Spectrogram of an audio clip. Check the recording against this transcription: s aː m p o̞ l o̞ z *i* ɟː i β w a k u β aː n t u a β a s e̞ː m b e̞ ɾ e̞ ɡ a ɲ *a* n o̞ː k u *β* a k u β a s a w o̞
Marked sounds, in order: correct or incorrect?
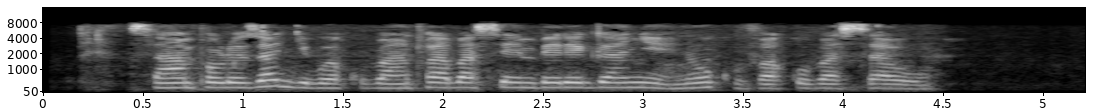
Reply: incorrect: a, incorrect: e, incorrect: v

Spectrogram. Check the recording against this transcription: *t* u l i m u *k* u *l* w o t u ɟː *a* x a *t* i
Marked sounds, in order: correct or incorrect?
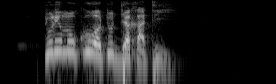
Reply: correct, correct, incorrect: none, correct, correct

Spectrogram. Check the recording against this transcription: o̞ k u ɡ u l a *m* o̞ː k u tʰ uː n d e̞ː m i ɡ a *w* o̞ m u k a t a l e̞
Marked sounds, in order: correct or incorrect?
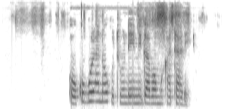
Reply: incorrect: n, incorrect: β

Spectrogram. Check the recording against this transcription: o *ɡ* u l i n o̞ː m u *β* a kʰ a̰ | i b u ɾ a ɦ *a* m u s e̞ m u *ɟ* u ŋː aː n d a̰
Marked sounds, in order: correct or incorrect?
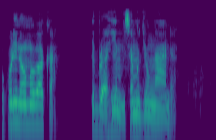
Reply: incorrect: k, correct, incorrect: i, correct

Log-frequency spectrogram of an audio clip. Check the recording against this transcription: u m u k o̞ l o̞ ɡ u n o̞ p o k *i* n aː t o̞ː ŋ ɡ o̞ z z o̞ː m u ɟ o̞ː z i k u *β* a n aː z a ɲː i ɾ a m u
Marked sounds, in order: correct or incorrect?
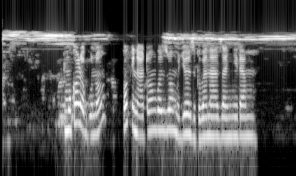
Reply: correct, correct

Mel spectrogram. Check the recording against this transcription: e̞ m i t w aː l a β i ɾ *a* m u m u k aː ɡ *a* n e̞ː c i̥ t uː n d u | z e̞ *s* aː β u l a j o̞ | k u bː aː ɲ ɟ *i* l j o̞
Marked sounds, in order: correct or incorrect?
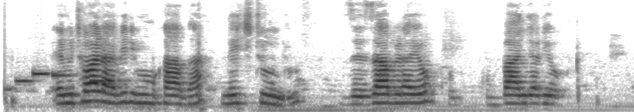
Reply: incorrect: i, correct, incorrect: z, incorrect: a

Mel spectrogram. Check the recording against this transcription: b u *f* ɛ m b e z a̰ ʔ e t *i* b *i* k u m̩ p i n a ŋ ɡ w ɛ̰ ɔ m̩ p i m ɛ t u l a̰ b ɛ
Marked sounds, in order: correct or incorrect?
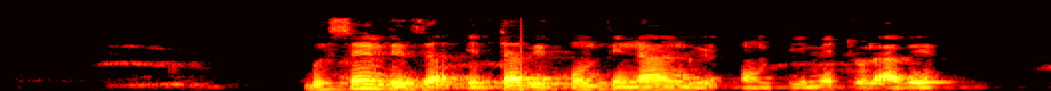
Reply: incorrect: s, incorrect: a, correct

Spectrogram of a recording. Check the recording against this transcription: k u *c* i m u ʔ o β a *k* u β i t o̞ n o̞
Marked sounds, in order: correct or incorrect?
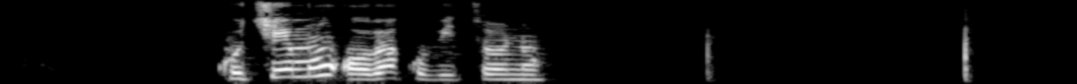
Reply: correct, correct

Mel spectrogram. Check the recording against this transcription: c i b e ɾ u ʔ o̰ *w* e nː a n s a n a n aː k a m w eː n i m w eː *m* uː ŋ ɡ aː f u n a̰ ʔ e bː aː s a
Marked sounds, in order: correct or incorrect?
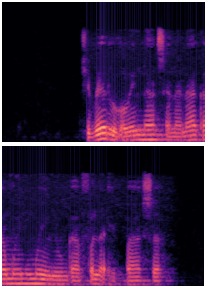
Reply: correct, incorrect: ɲ

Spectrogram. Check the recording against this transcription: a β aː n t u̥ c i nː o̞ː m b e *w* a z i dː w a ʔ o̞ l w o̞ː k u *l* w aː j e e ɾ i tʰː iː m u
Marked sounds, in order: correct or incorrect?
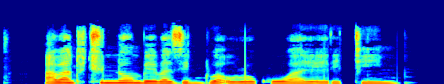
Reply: incorrect: β, incorrect: none

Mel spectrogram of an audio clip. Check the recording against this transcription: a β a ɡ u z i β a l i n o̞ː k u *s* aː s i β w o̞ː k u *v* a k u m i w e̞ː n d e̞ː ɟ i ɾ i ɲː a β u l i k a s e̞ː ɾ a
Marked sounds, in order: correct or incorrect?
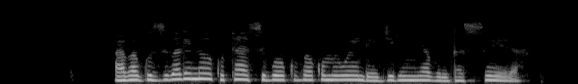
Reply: incorrect: t, correct

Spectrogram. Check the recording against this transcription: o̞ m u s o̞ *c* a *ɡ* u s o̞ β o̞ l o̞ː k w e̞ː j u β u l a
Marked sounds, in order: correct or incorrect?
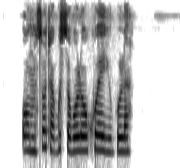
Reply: incorrect: t, correct

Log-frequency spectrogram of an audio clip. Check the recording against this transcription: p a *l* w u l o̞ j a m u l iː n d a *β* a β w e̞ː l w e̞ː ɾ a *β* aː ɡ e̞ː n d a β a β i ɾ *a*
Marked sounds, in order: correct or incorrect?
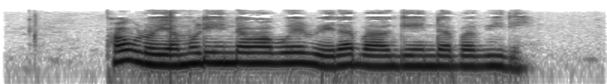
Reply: incorrect: none, incorrect: w, correct, incorrect: i

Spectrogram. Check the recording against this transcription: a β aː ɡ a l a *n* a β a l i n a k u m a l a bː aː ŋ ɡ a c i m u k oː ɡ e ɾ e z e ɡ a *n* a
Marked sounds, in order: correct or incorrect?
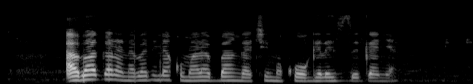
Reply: correct, incorrect: ɲ

